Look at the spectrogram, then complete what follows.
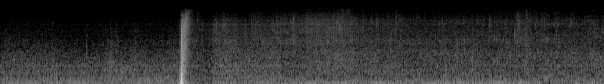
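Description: Faint, steady wash of calm sea lapping at a rocky shore, with one sharp, loud knock a little under two seconds in.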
